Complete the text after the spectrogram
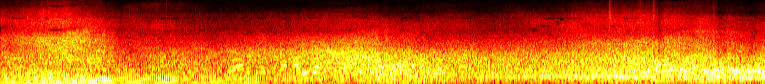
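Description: Tyres hiss on the road surface.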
